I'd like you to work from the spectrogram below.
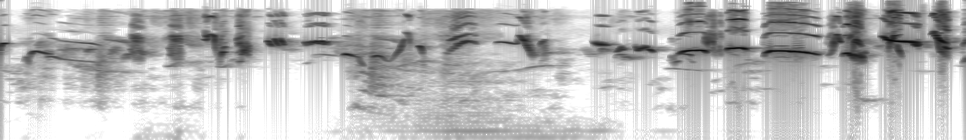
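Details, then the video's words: An Oriental magpie-robin decoy bird sings a fighting song alongside a wild female's call to stir up birds: soft varied chirps and slurred whistles, with a brief low hum, building to loud, clipped whistled notes. "Choè than mồi hót đấu +tiếng chim mái rừng"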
